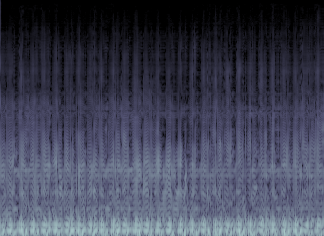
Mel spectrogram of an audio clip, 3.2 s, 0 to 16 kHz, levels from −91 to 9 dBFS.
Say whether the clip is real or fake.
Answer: fake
